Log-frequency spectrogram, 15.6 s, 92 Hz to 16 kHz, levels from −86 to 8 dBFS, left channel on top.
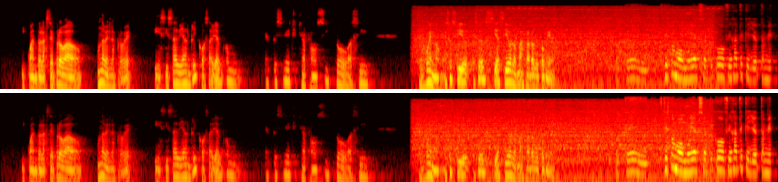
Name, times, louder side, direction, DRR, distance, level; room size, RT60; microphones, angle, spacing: voice 1, 0.4-1.6 1.9-2.6 3.1-4.8 5.5-7.4 8.4-11.1, left 5 dB, 80° left, 0.5 m, -29 dB
sound 1, 8.2-14.3, right 3 dB, 85° right, 3.7 m, -34 dB
sound 2, 9.5-14.5, right 2 dB, 15° right, 5.6 m, -42 dB
voice 2, 12.3-15.4, right 5 dB, 50° right, 0.4 m, -28 dB
18.0 x 9.2 x 4.3 m
head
